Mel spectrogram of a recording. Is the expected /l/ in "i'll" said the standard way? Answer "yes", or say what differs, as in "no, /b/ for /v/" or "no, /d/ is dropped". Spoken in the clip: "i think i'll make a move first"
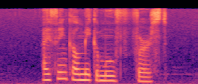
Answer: yes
